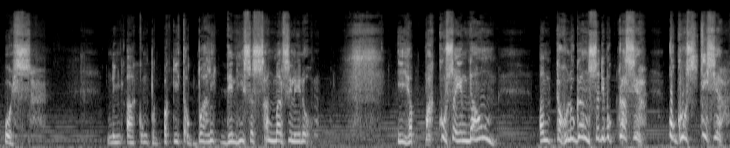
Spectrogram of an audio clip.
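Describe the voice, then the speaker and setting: A man playing an earnest, defiant son in a declamatory Philippine radio drama, with a husky voice. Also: high voice, measured pace, pauses often, bright, forceful tone, soft background music, heavily acted. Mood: defiant resolve. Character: earnest, defiant young son returned to his hometown.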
